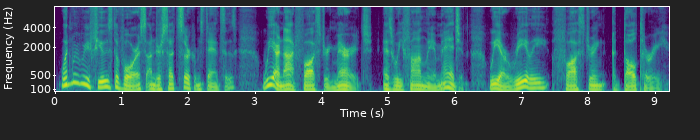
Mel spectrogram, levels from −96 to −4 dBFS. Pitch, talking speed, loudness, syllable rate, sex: 110 Hz, 135 wpm, -19 LUFS, 5.5 syllables/s, male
